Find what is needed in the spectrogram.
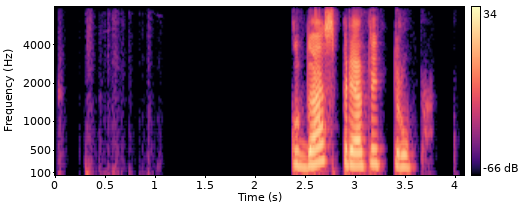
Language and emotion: Russian, neutral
